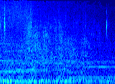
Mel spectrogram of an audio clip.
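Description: A deep, low rumble with a few steady held tones over it, fading out gradually: a dramatic rumbling sound effect or drone.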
